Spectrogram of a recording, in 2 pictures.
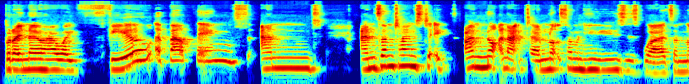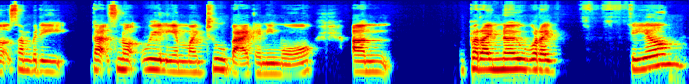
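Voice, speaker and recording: A woman's voice: mid-range voice, expressive, normal speed. A British woman working as a casting director, talking candidly in a casual Q&A with many "like"s and restarts. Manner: candid, rambling, lots of "like". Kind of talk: casual Q&A chat.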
